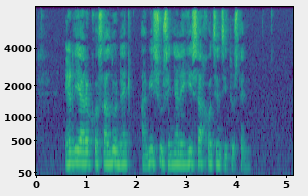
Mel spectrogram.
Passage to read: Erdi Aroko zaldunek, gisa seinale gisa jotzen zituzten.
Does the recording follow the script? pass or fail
fail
